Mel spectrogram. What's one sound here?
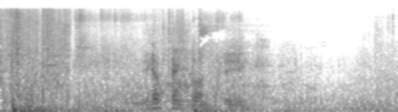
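An explosion booms.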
